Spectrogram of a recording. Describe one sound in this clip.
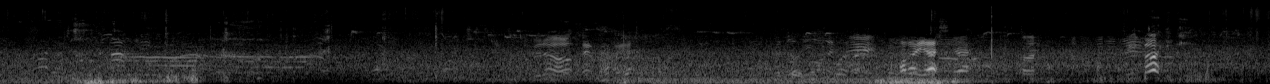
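Young men shout to each other across an open field, from a distance.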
